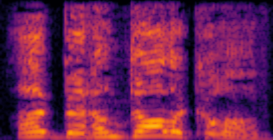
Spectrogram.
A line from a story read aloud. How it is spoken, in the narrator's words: cried a third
